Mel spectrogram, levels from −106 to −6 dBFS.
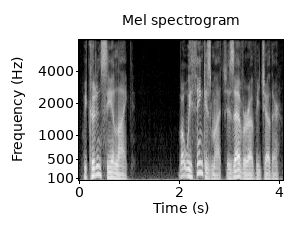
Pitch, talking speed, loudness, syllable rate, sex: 110 Hz, 205 wpm, -19 LUFS, 6.0 syllables/s, male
